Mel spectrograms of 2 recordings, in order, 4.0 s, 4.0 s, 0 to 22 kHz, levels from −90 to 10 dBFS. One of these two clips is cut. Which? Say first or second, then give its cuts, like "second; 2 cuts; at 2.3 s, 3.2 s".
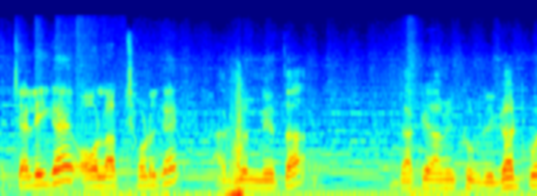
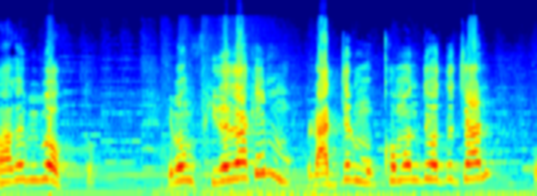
first; 1 cut; at 1.6 s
